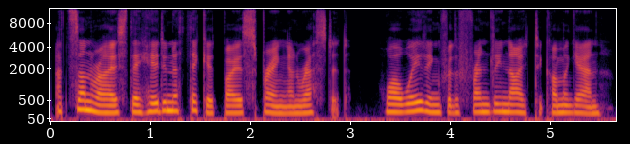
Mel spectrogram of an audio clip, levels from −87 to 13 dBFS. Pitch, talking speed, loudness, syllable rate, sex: 190 Hz, 225 wpm, -18 LUFS, 5.6 syllables/s, female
